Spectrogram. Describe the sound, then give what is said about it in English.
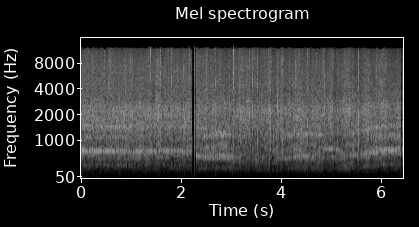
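Sustained applause from a large stadium crowd at a football match for substituted player Ben Thompson as he goes off: a dense, steady roar of clapping and cheering that holds at a loud, even level for several seconds with only a brief dip midway. “Big round of applause for Ben Thompson. You can hear it.”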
